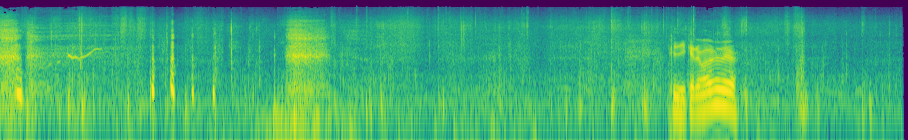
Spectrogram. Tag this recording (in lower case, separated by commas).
speech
